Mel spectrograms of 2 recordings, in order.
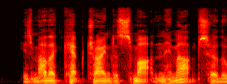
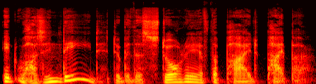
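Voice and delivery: ordinary delivery, nothing marked

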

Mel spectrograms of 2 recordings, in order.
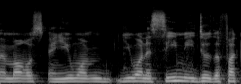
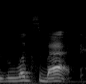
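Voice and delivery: ordinary talk

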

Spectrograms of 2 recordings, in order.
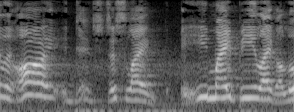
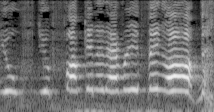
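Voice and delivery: high, loud exasperated outburst; frustrated mom; 9 semitones higher, 10 dB louder than usual. Retold or imitated. Mom blaming son for ruining everything, frustrated. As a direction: imitate a mother blowing up at her son. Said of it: "she finally got frustrated".

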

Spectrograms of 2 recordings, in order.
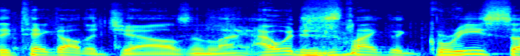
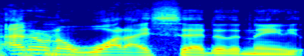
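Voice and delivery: ordinary delivery

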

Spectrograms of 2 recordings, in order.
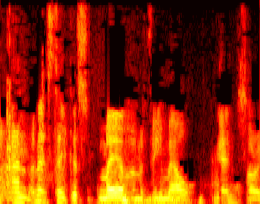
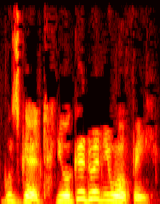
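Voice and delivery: doggy praise voice; 6 semitones higher, 5 dB louder than usual. Real, not acted. Praising own dog after face-off.

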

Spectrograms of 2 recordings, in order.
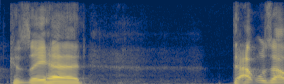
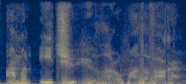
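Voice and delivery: soft unvoiced threat; creepy whisper; 4 semitones lower, 15 dB quieter, faster than usual. Friend whispering threats to the fish, creepy whisper. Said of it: "he's like".

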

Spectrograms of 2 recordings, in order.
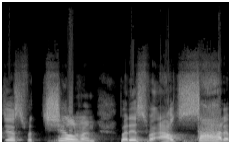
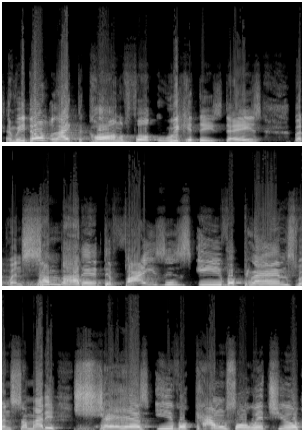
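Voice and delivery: louder and higher as the sermon builds; climbing into full-force preaching; rising preacher's shout; 8 semitones higher, 4 dB louder than usual. Acted.

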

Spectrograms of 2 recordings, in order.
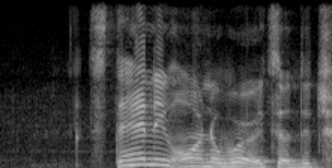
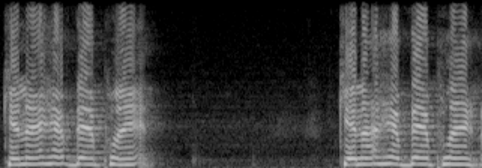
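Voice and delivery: higher-pitched mock request; imitated asker; 6 semitones higher than usual. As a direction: play someone cluelessly asking. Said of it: "And then you look at me and say".

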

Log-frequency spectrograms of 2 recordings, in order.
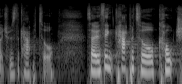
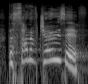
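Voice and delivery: momentous reveal; 11 semitones higher than usual. Acted. Philip naming Jesus to his friend, high-pitched reveal. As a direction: raise the pitch to finish the big news.

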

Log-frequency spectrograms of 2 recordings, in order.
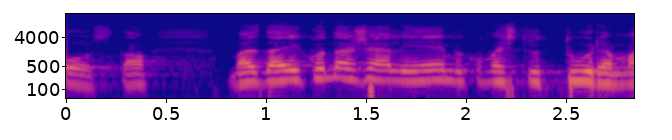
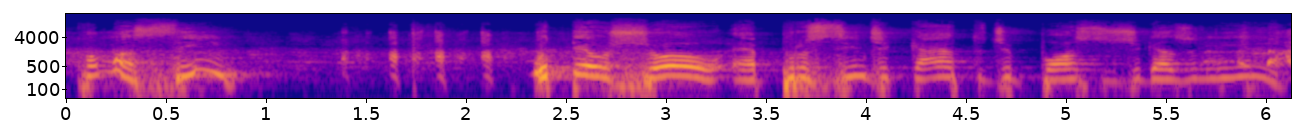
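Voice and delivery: laughing wife; 5 semitones higher, 14 dB louder, slower than usual. Retold or imitated. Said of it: "Ela falou".

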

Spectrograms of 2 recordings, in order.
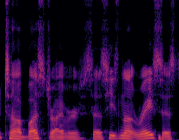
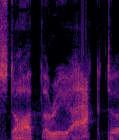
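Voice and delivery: Quato voice; much slower than usual. Acted. Total Recall Quato impression.

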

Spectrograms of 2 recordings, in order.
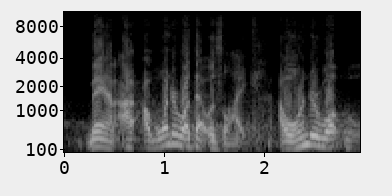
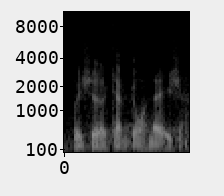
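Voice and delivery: grumbling regret; 12 semitones lower, 11 dB quieter, faster than usual. Retold or imitated. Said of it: "I'd be saying".

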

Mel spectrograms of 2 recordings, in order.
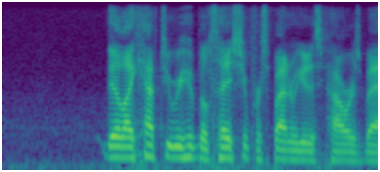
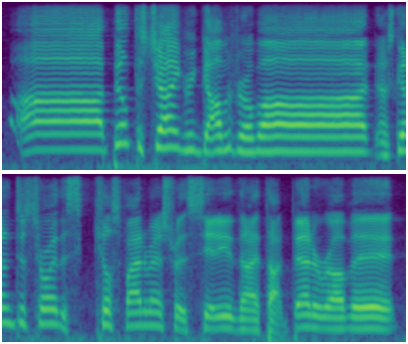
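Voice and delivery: sheepish Normie; 8 semitones higher than usual. Retold or imitated. Normie confessing to the heroes, sheepish and higher. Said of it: "He's getting up like".

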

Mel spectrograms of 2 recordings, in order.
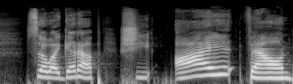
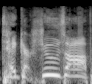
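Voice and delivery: higher, louder barked order; retold yell; 6 semitones higher, 5 dB louder than usual. Security guard yells at the traveler to remove shoes, loud. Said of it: "They're, like, yelling at me".

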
